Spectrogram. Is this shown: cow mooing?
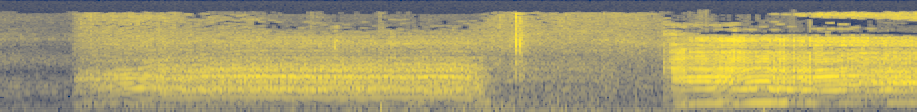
yes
